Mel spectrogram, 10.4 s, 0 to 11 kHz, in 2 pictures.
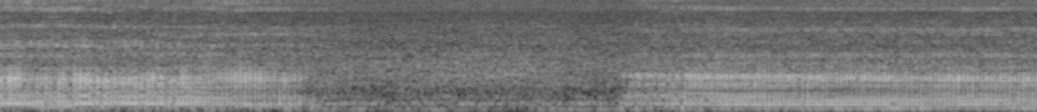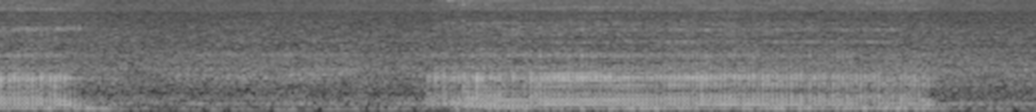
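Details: Simulated snoring: an adult husband pretends to be asleep and fakes long, rumbling, fluttering snores, about 17 a minute, with softer breaths between.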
